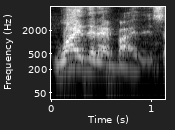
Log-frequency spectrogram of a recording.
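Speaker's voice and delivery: normal talking voice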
